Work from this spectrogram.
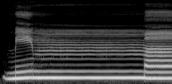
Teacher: hadzam mimma disebut Kamil karena masuknya tanwin ke mim sempurna jadi tanwin sifatnya sama sekali sudah tidak terlihat kalau ada dengung dengungnya dari mim bukan dari tanwinnya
